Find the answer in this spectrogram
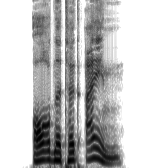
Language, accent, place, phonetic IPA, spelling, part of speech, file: German, Germany, Berlin, [ˌɔʁdnətət ˈaɪ̯n], ordnetet ein, verb, De-ordnetet ein.ogg
- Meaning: inflection of einordnen: 1. second-person plural preterite 2. second-person plural subjunctive II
